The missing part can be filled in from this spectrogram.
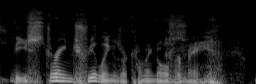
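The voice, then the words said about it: Imitates another person's voice. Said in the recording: “doing an impression of ... Sean Connery”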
